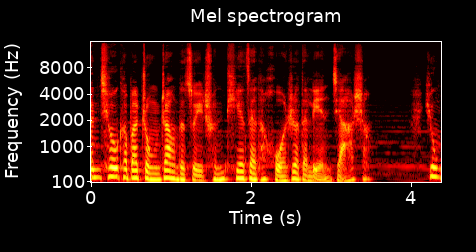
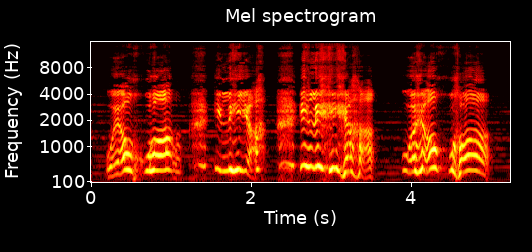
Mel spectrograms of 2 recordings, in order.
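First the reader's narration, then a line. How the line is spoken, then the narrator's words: Desperate crying out. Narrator (Chinese): 他喊叫 他哭喊着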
